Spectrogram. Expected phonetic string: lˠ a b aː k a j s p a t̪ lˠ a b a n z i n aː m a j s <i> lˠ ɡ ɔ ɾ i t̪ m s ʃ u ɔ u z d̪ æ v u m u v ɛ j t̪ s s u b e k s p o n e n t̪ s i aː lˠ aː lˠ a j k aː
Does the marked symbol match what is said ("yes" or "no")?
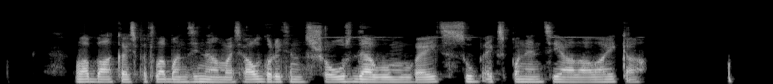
no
